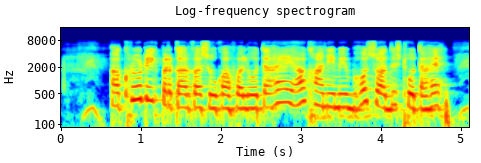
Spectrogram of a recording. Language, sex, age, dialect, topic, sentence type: Hindi, female, 25-30, Garhwali, agriculture, statement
